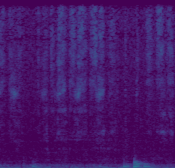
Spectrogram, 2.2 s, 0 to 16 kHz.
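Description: Quiet, steady scratching of a pen writing out multiples of 5 for a Class 11 sets exercise, soft and close with a slightly louder burst of strokes near the end.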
